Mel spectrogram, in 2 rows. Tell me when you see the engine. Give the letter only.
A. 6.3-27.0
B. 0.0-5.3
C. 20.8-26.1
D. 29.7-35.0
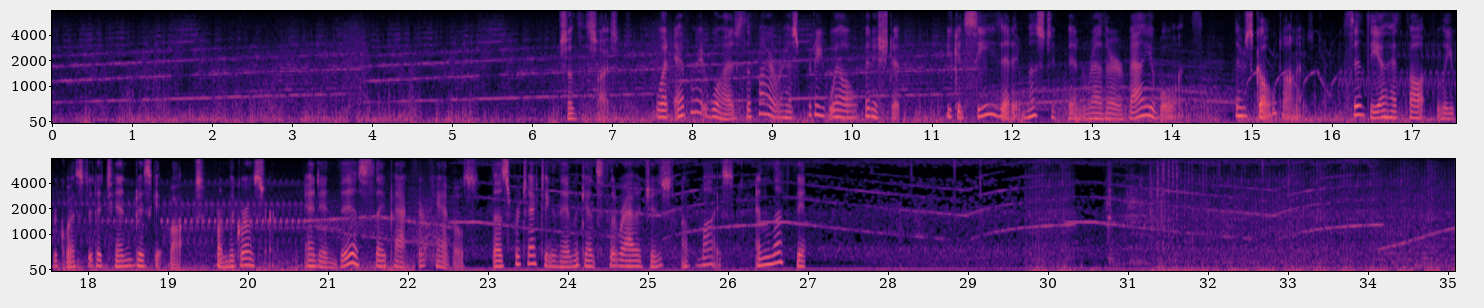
D.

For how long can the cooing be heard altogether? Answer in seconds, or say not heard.
not heard.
